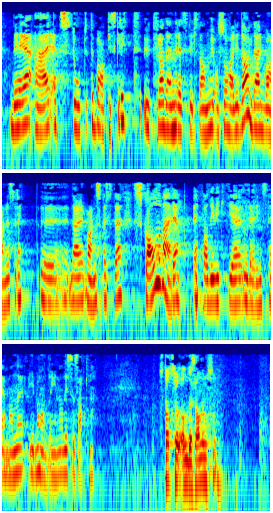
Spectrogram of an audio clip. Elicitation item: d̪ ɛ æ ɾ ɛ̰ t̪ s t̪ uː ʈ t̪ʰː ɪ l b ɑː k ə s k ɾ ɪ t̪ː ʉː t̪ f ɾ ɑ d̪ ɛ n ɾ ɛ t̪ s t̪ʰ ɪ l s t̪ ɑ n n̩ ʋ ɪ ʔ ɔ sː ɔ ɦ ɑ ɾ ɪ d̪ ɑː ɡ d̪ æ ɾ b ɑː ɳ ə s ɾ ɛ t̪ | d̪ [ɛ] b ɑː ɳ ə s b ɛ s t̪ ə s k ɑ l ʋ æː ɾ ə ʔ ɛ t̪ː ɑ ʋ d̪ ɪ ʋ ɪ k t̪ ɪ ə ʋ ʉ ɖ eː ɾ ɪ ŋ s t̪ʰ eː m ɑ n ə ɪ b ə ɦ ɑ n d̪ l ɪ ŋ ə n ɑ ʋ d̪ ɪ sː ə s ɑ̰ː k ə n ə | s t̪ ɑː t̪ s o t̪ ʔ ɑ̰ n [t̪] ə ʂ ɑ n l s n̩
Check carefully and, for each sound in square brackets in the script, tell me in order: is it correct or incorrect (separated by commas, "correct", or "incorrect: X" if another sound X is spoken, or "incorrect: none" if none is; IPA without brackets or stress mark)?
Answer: incorrect: æ, incorrect: d̪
